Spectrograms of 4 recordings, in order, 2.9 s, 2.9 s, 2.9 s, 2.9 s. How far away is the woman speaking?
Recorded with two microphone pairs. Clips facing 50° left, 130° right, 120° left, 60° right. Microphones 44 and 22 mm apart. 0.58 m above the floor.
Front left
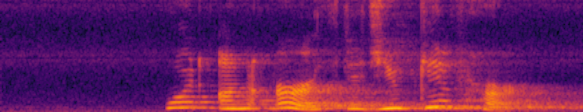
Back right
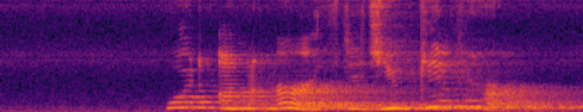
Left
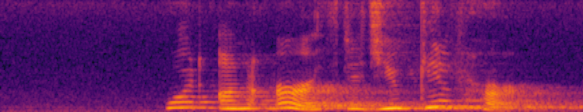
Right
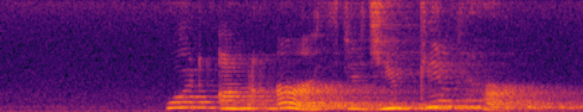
About 0.8 m.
